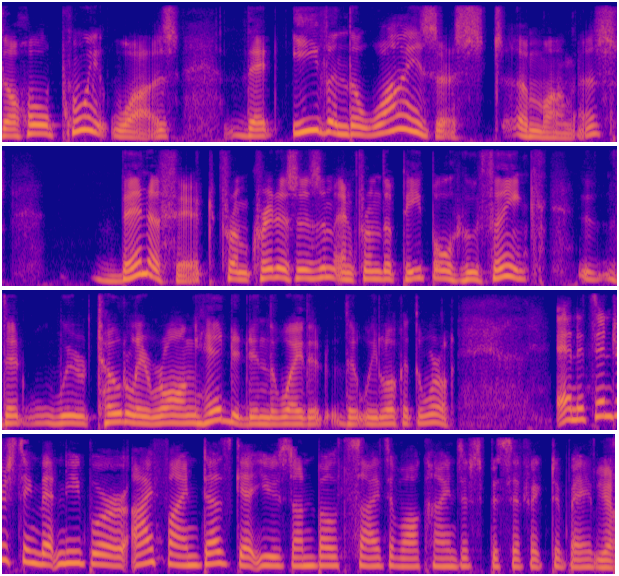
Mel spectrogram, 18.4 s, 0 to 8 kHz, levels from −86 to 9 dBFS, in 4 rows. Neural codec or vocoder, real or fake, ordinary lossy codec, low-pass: codec, 16 kHz, 8 kbps, FunCodec, trained on Chinese and English, 25 frames a second; fake; MP3, 48 kbps; 7.2 kHz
